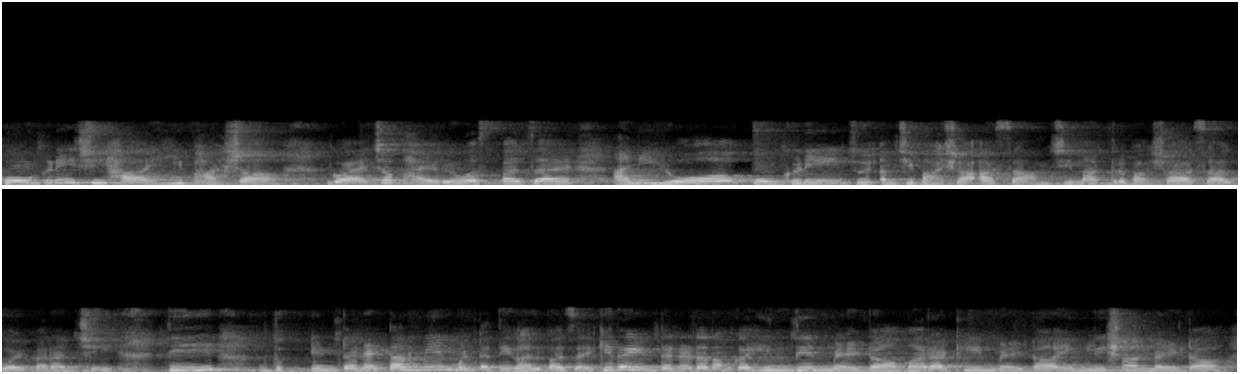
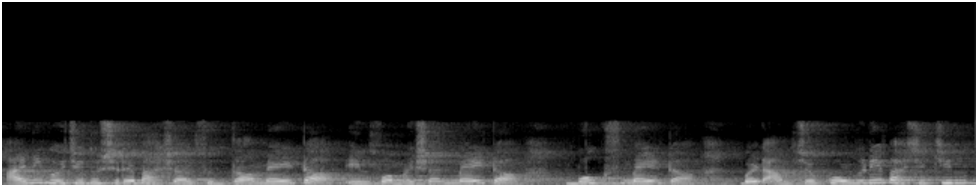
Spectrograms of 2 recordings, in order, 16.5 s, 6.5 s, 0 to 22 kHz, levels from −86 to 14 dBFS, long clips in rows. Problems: none marked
